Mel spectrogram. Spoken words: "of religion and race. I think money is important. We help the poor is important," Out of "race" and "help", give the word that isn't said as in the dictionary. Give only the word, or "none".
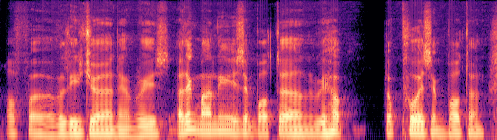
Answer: help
